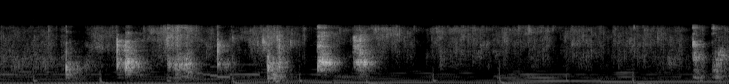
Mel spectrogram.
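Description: A spatula stirring and scraping onion-tomato masala frying in oil in a kadai: a series of short swishing, sizzling strokes, most of them in the first four seconds and one more near the end.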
